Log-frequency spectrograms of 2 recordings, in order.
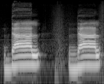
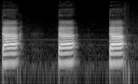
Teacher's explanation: دال کو پڑھتے وقت آپ کے ووکل کارڈز میں ایک وائبریشن پیدا ہو جائے گی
